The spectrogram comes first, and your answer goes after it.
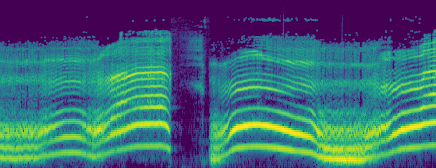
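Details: Angry cat: two long, drawn-out harmonic yowls separated by a brief silence. Each slides low, rises, then dips and swells again in a wavering moan. No other sounds.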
